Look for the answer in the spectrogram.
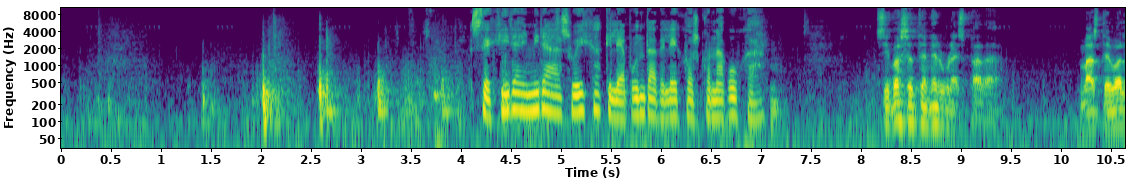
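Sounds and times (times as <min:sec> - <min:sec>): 
soft footsteps walking to a door: 0:00.0 - 0:05.1
speech: 0:04.2 - 0:07.3, 0:08.2 - 0:09.6, 0:10.2 - 0:10.6.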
